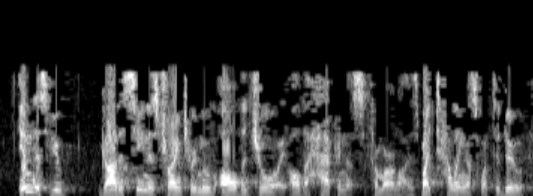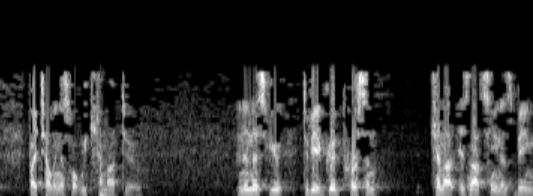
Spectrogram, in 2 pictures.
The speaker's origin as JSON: {"language": "English", "country": "United States", "said": "as American Christians"}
